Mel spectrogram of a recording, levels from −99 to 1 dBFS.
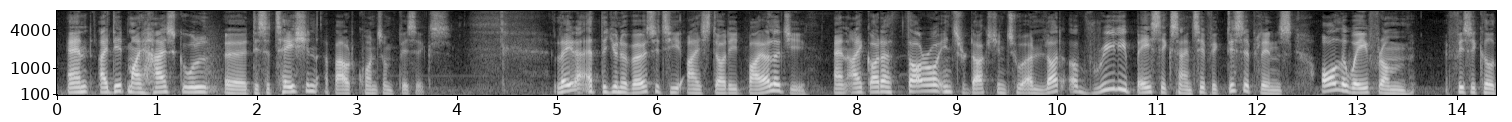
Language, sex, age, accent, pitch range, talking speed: English, male, 30-49, Danish, 135-175 Hz, 155 wpm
